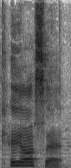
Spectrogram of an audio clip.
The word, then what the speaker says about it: Chaoset: My username is pronounced Chaoset. Chaos with an et on the end.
